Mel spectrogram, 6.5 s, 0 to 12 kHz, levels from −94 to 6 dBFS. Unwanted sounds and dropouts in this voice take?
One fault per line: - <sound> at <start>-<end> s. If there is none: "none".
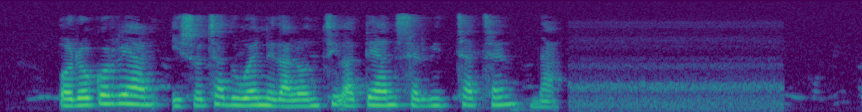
none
